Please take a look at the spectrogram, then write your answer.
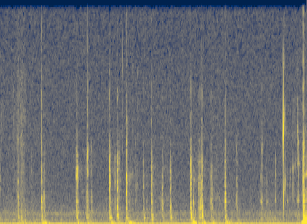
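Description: Quiet, close keystrokes tap irregularly on a computer keyboard while code is typed, small clicks scattered over a low steady hum with no talking.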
